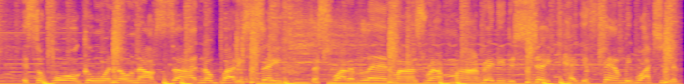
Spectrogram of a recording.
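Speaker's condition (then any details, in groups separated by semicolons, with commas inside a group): No condition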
